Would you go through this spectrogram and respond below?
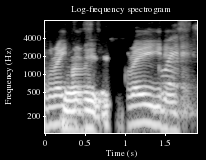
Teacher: The T sounds like a D.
